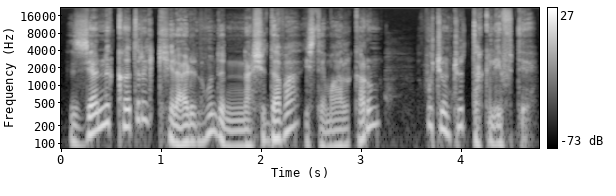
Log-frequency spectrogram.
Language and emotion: Kashmiri, disgusted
